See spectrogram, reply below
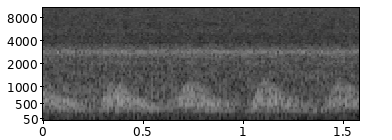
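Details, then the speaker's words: Fetal heartbeat of a baby girl during pregnancy, found with a 3 MHz home fetal Doppler after moving the probe: rapid, regular, strong whooshing pulses about 155 beats a minute, with static noise. "strong heartbeat you guys will see in the top right corner when the heart is lighting up that means that you found the heartbeat"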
